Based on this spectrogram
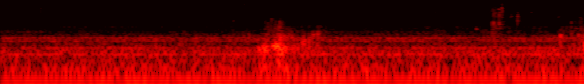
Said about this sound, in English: You like hearing me drink water? Well, good. Just kidding.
